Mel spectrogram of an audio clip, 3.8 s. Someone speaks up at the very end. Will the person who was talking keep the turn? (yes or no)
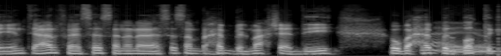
yes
